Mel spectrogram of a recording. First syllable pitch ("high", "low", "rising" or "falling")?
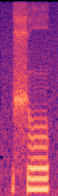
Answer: high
